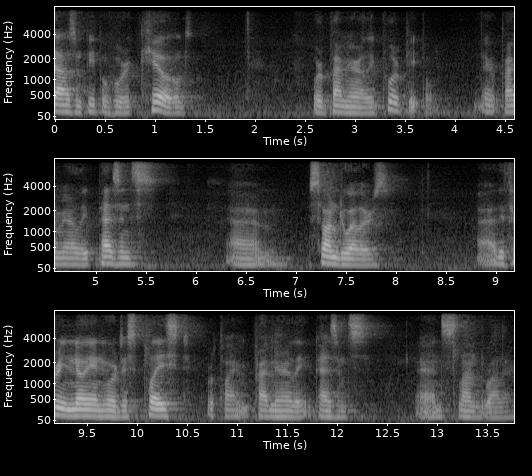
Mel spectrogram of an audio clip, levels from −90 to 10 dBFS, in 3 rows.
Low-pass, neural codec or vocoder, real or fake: 7.2 kHz; codec, 16 kHz in and 24 kHz out, 1 kbps, XY-Tokenizer; fake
